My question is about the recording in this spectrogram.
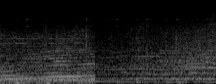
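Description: Racing car engines running at speed, a steady drone that changes abruptly about a second in to a quieter, lower-pitched engine note.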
